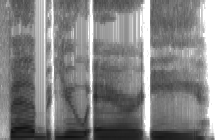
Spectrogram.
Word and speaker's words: February: Now, February. Repeat slowly. Feb-u-air-e. This is why slowing down is so powerful.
